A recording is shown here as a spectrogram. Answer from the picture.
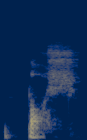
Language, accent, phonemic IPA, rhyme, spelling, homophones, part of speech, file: English, Southern England, /bɒʃ/, -ɒʃ, bosh, Boche / Bosch, noun / interjection / verb, LL-Q1860 (eng)-bosh.wav
- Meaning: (noun) Nonsense; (interjection) An expression of disbelief or annoyance; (noun) 1. The lower part of a blast furnace, between the hearth and the stack 2. A figure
